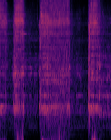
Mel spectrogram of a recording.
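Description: Milwaukee Fuel cordless power ratchet running in four short bursts as it backs bolts out of an engine's flex plate at the crankshaft.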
